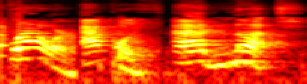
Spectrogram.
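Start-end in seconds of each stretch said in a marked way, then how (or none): none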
